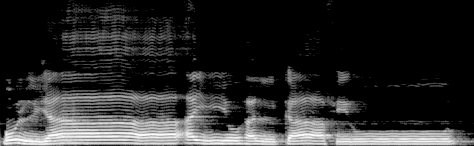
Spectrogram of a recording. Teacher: سب سے پہلا حرف قاف حلق سے آئے گا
